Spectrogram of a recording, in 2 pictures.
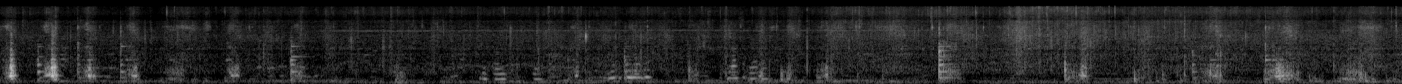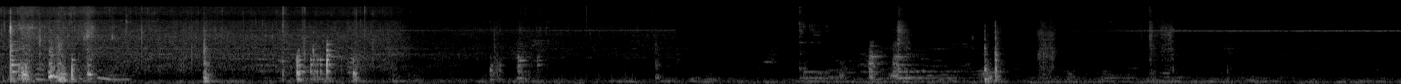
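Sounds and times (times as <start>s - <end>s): metal spatula scraping pan: 0.0s - 3.4s, 5.4s - 15.2s, 16.9s - 17.7s
grasshoppers sizzling in oil: 0.0s - 20.8s.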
